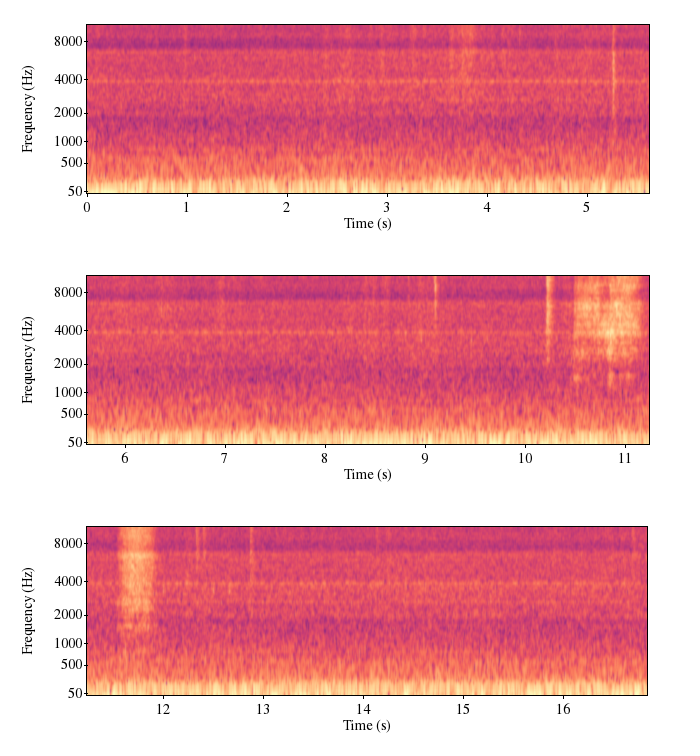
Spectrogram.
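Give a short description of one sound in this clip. An aircraft's engines roar steadily from inside the cabin as the plane rolls along the runway.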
